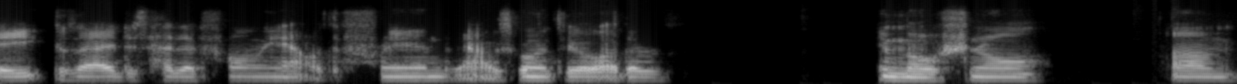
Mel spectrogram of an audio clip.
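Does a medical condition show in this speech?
Yes: cerebral palsy; caused by brain fluid pockets.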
